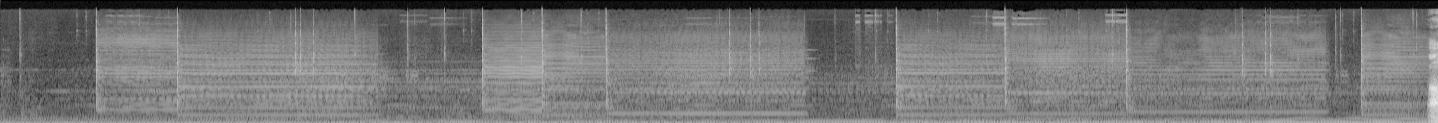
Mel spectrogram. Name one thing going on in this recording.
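Buttons play short musical tones as they are pressed.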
